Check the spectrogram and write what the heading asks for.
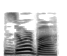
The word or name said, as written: zorba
